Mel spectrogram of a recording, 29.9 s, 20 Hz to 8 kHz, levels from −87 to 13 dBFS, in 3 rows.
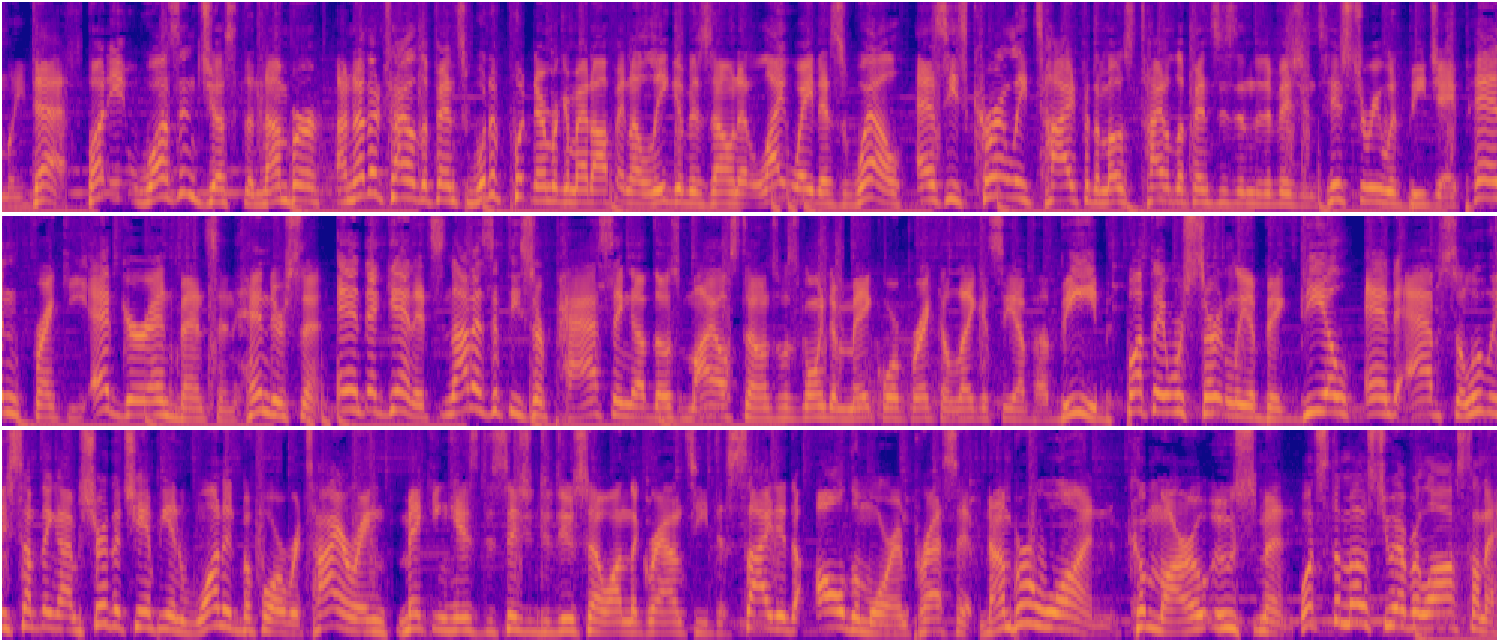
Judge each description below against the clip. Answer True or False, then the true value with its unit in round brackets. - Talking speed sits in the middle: False (225 wpm)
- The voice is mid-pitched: True (180 Hz)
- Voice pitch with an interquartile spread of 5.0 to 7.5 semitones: True (5.4 semitones)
